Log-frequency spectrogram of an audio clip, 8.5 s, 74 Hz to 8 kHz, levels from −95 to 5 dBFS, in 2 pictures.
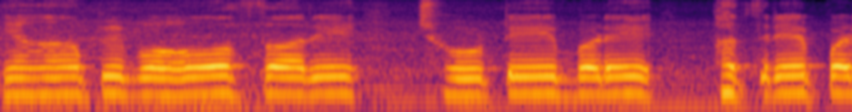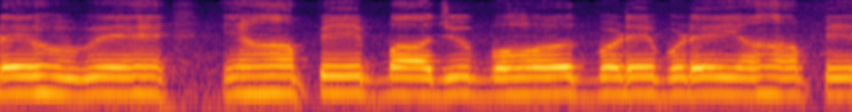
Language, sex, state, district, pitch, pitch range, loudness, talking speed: Hindi, male, Bihar, Patna, 160 Hz, 155-165 Hz, -14 LUFS, 125 wpm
